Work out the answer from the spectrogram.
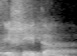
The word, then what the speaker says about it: Ishita: else to make sure they have the correct pronunciation um it's Ishita is okay and thank you so much for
